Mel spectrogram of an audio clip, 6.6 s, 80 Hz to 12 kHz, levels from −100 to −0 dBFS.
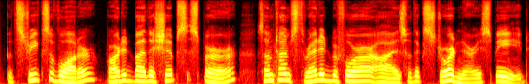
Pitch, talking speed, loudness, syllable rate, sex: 160 Hz, 155 wpm, -16 LUFS, 4.8 syllables/s, male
